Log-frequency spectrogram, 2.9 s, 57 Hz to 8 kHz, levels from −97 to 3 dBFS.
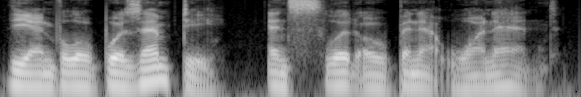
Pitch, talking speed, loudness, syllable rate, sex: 90 Hz, 205 wpm, -19 LUFS, 6.3 syllables/s, male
